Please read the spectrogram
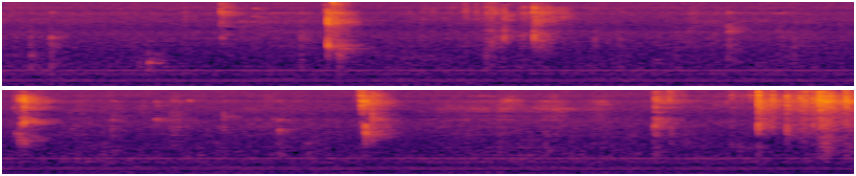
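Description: Faint crackling of a crisp lettuce leaf on a sandwich as it is handled, with a few sharp crackles spread out, then a quick run of crunches as it is bitten near the end.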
